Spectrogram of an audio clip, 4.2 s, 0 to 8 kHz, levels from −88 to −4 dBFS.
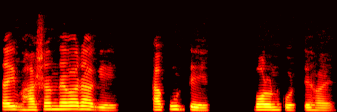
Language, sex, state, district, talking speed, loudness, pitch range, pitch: Bengali, female, West Bengal, Kolkata, 115 wpm, -26 LUFS, 180-225 Hz, 195 Hz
